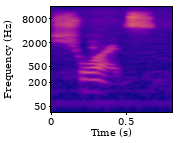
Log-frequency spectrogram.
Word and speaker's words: Schwarz: On the German channels that I was listening to the commentary, they were saying Schwarz. Schwarz, like Schwarz with a Schwarz with a W.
